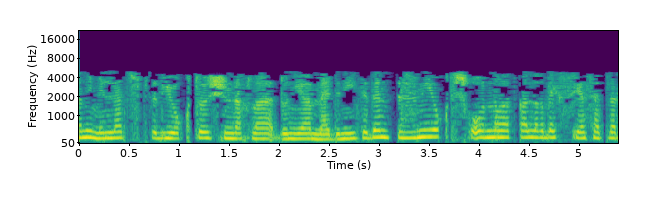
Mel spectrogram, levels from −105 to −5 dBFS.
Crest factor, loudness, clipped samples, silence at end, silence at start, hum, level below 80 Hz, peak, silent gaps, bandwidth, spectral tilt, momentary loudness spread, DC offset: 12 dB; -14 LUFS; under 0.1%; 0 s; 0 s; none; -54 dBFS; -2 dBFS; none; 5 kHz; -12 dB/octave; 5 LU; under 0.1%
